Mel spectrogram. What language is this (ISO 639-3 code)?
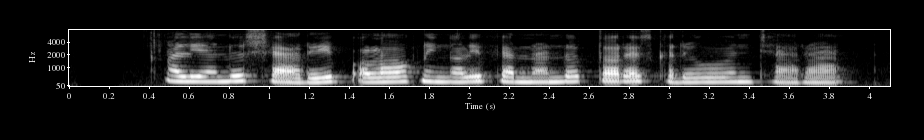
sun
